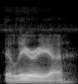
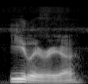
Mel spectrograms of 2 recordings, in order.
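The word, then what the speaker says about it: Elyria: spelling e l y r i a it's pronounced Elya some people pronounce it Ela I go with the soft e here's another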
